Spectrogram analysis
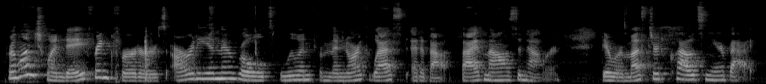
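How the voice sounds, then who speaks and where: A woman's voice: mid-range voice, moderate pace. A woman reading a children's storybook aloud to a young child. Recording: noisy home recording with clicks.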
